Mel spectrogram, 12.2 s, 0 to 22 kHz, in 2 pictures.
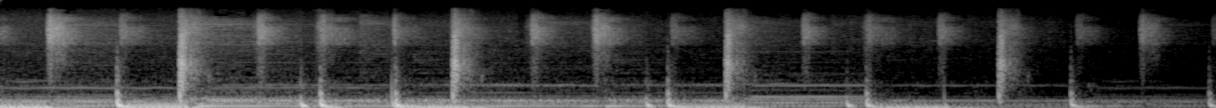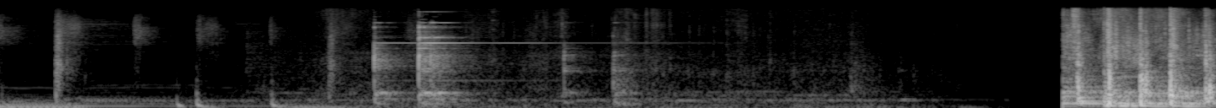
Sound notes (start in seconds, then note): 7.5 metal clinks; 11.4 drums Beat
